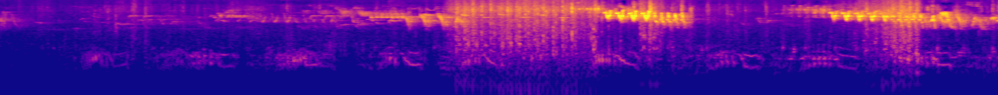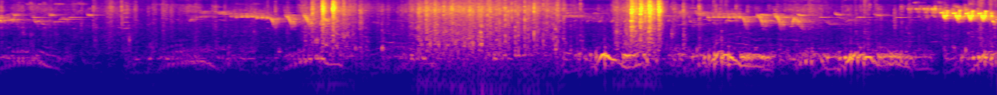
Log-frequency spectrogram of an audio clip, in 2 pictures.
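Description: Pigeons coo softly and steadily close by.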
